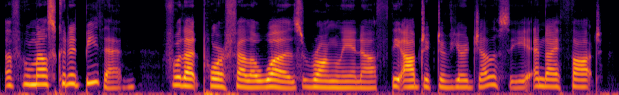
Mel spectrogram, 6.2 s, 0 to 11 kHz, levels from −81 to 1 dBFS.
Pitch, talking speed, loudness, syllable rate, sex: 210 Hz, 215 wpm, -18 LUFS, 5.1 syllables/s, female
